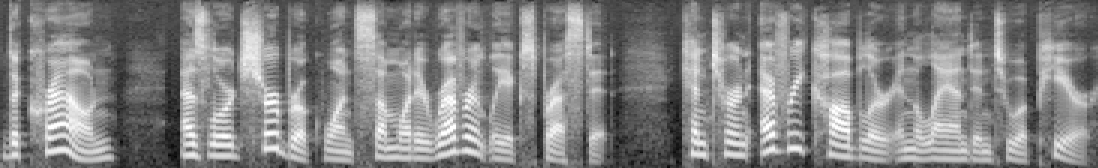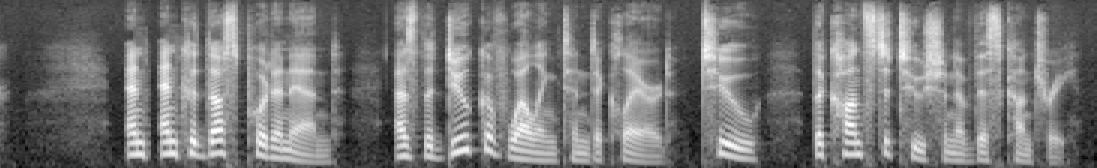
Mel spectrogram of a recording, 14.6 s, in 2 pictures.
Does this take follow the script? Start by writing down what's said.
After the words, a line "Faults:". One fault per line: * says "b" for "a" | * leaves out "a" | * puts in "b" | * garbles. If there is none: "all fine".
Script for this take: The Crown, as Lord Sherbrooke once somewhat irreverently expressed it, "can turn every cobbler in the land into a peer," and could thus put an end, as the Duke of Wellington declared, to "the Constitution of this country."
The Crown, as Lord Sherbrooke once somewhat irreverently expressed it, "can turn every cobbler in the land into a peer," and and could thus put an end, as the Duke of Wellington declared, to "the Constitution of this country."
Faults:
* puts in "and"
